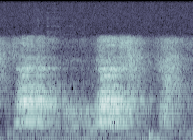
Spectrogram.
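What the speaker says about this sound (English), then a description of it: "Dog found dinner. Not sure what he's barking at." A dog gives two or three sharp barks at close range, separated by short pauses, over a low background hum.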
